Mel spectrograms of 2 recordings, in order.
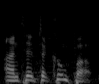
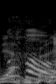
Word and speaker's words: Antetokounmpo: C, Giannis Antetokounmpo.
